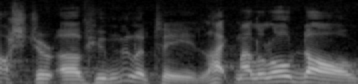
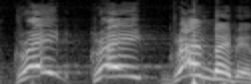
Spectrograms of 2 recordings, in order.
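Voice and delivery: Great, great grandbaby stretched slow, much higher and louder; emphatic correction; 15 dB louder, slower than usual. Real, not acted. Preacher correcting Joyce's grandbaby count, emphatic. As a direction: hammer out each great in Great, great grandbaby. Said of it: "let me get it right".

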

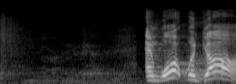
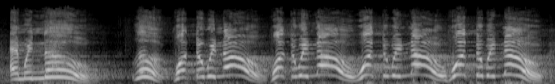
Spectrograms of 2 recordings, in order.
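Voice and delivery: high, ringing call of what do we know; rising preacher cry; 12 semitones higher than usual. Acted. Preacher calling out to the church, high and ringing. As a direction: lift the congregation with a soaring cry.

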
